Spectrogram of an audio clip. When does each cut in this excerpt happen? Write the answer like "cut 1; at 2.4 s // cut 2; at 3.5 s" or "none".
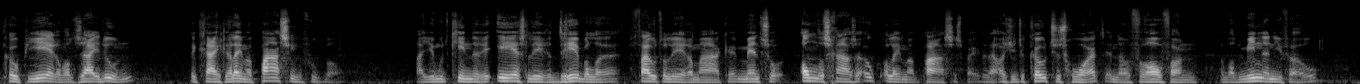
cut 1; at 7.9 s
